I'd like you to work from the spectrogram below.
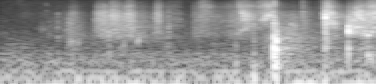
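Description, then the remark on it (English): A deck of cards being shuffled, quiet papery fluttering and riffling in brisk bursts with a couple of sharper snaps near the end, and no one speaking. “A flyer means it flew out of my hand as I was shuffling, and that means it's for us to definitely add to the mix.”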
